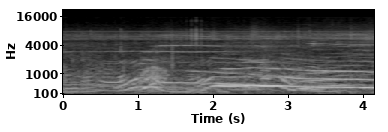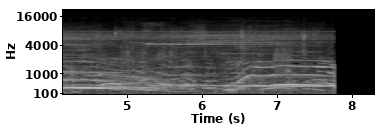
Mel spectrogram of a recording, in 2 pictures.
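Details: Wolves at the Lakota Wolf Preserve howling in chorus: several long, overlapping voices rise and fall, their sliding tones weaving together before cutting off abruptly.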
